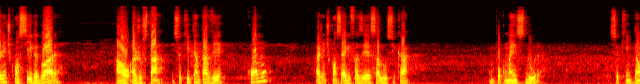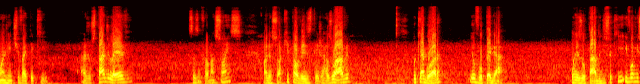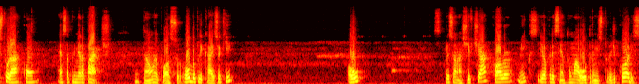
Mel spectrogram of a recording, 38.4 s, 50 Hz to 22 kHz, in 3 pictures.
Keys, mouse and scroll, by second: 0.5-1.1 drag, 1.5-2.3 drag, 2.4-3.0 drag, 3.2-3.8 drag, 4.1-4.6 drag, 4.7-5.5 drag, 5.9-6.4 drag, 7.0 click, 7.7 click, 9.1-9.8 drag, 10.5 click, 11.1 click, 11.8 click, 13.0 click, 13.9 click, 15.2 click, 20.4 click, 21.6 click, 22.7 click, 23.8 click, 24.5 click, 25.5 click, 26.4 middle click, 27.2 click, 27.8 click, 28.7 click, 30.7 shift+d, 31.9 click, 33.7 ctrl+x, 34.5 shift+a, 36.0 click, 36.8 click, 37.4 click.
